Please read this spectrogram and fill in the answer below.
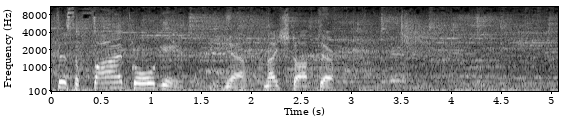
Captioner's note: whistle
